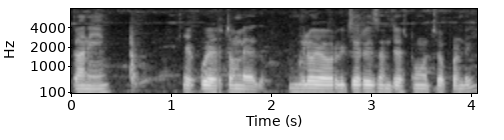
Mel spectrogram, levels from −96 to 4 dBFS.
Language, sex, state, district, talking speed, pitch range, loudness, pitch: Telugu, male, Andhra Pradesh, Guntur, 145 wpm, 110-120 Hz, -17 LUFS, 115 Hz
